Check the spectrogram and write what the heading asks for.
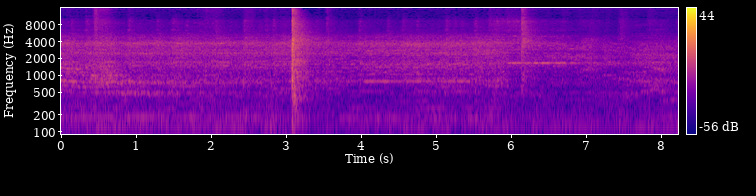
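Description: Background rock music with guitar. About three seconds in there is a single loud thud: a medicine ball dropped onto the gym floor as the athlete breaks from his wall-ball set.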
